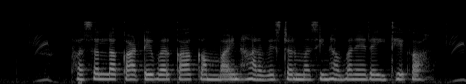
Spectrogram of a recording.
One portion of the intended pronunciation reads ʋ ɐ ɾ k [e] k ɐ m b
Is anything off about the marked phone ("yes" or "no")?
yes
